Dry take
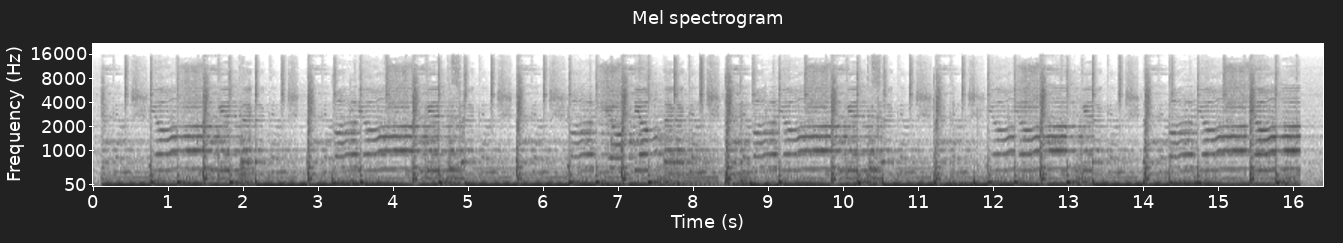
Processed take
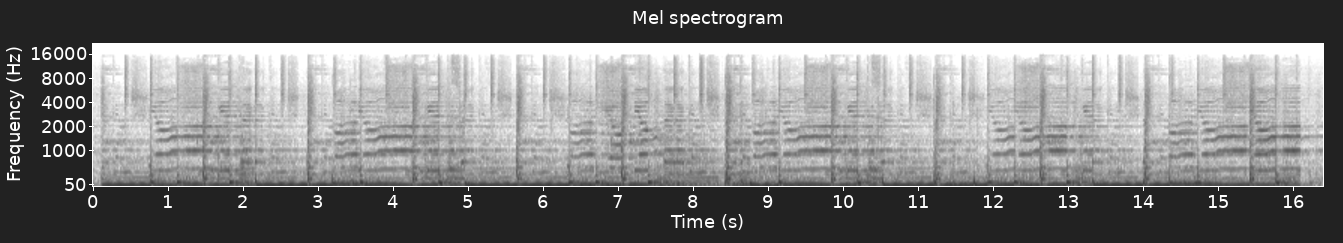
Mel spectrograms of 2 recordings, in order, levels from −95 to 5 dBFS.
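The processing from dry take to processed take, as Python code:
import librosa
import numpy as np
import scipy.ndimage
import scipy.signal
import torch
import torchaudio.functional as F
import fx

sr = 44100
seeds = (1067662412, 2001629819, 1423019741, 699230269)

y = fx.echo_feedback(x, sr, ms=443, feedback_pct=40, wet_db=-19.0)
y = y * librosa.db_to_amplitude(-6.0)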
